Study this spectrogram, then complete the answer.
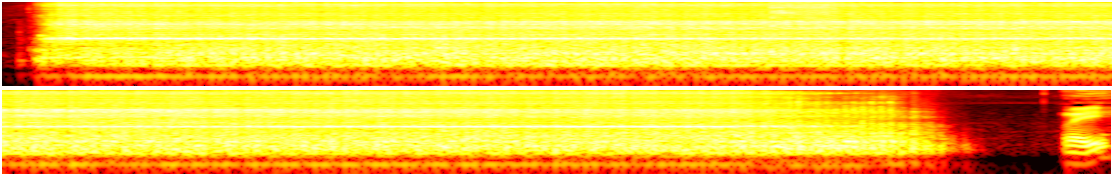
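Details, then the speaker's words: Washing machine motor rebuilt after a melted wire, bench-tested after repair: a steady, strong, even whine at constant speed for about ten seconds with no rubbing or stumbling; motor runs normally with good speed. "Vocês viram que pegou uma velocidade muito boa, né? Tá muito forte."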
